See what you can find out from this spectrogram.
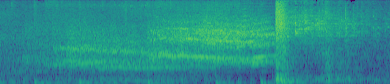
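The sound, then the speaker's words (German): A long, rising tire screech from two skidding cars on a street cuts off in a sudden loud crash with breaking glass, followed by a brief rattle of debris; both cars are wrecked. No one speaks. “Zum Glück ist niemand verletzt. Aber die beiden Autos sind ganz kaputt.”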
